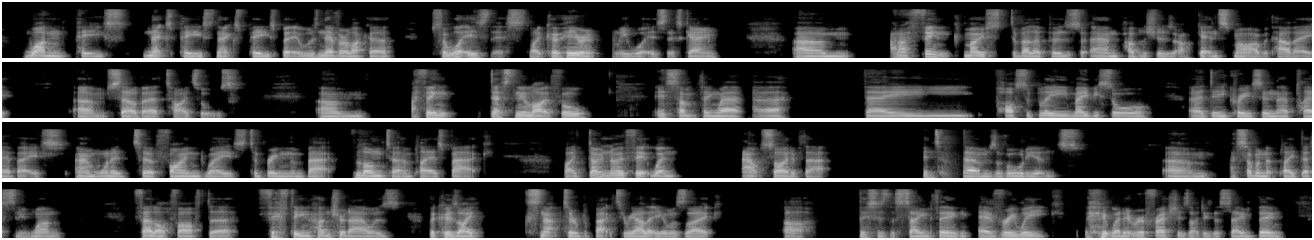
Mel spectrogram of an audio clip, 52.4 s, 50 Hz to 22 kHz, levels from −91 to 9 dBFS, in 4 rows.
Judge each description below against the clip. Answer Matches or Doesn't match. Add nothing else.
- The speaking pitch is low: Matches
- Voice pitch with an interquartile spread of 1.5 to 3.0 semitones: Doesn't match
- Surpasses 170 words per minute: Doesn't match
